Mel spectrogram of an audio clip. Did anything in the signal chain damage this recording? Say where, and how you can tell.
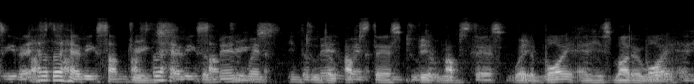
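Yes, in call processing: the far end's echo canceller likely failed to remove its loudspeaker's output from its microphone, so an echo leak returns the speech about 1.0 s late. The delayed copy runs from 0.0 to 0.71 s, 1.28 to 2.83 s and 5.72 s to the end at roughly the same loudness as the direct speech, and from 3.0 to 3.74 s and 3.91 to 5.47 s a few decibels quieter.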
